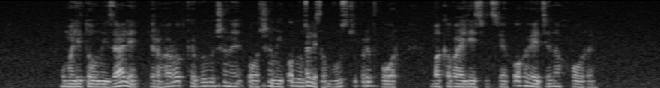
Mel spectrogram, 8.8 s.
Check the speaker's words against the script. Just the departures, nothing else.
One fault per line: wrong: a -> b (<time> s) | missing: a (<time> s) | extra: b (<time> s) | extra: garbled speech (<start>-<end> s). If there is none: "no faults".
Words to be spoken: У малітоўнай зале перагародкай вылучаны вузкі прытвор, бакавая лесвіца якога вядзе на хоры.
extra: garbled speech (3.2-4.4 s)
